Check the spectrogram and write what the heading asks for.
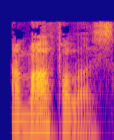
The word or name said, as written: ammophilous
